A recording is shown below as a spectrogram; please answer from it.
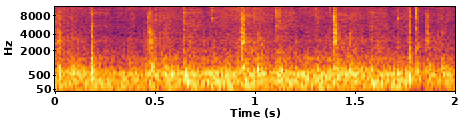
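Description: Domestic sewing machine with a denim needle running steadily, stitching through layered denim patchwork with a rapid, even ticking of the needle.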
